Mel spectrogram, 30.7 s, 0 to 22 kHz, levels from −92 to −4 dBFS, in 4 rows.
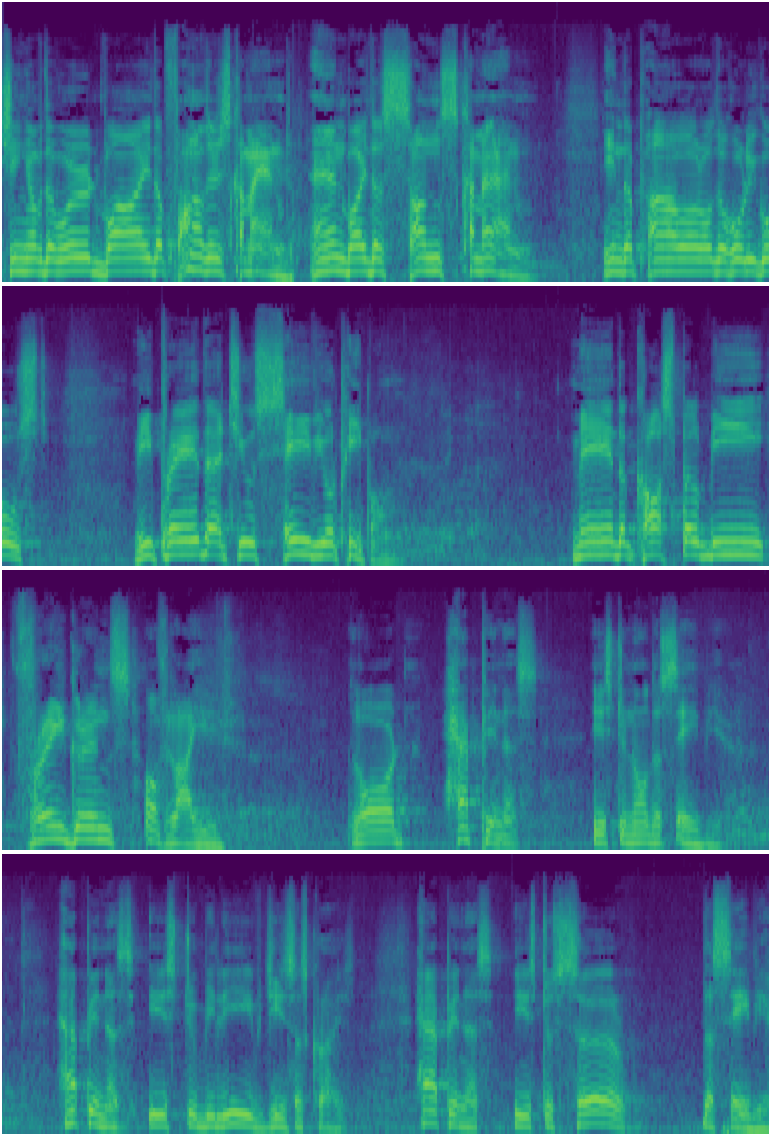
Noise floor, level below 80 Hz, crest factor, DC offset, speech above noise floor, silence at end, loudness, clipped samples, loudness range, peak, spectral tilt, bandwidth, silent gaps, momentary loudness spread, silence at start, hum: -52 dBFS; -54 dBFS; 22 dB; under 0.1%; 26 dB; 0 s; -25 LUFS; under 0.1%; 6 LU; -6 dBFS; -4 dB/octave; 16 kHz; none; 19 LU; 0 s; none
